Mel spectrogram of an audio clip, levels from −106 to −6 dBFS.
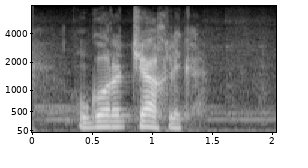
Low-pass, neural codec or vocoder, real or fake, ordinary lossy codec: none; none; real; none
